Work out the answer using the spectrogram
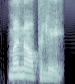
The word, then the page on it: monopoly: Indian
